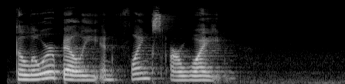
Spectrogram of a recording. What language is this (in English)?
English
